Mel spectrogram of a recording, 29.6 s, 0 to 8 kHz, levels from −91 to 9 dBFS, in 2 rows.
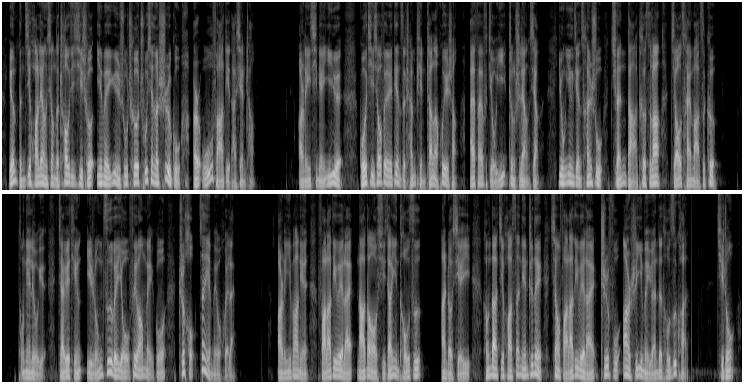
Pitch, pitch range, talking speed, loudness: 100 Hz, 85-120 Hz, 290 characters per minute, -23 LUFS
